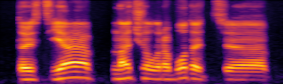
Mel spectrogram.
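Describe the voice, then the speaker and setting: A man speaks with a dry, close sound and no echo. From Russia, Surgut. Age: 30s. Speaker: network marketing distributor. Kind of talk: interview.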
